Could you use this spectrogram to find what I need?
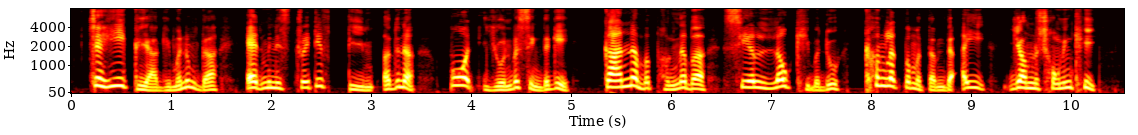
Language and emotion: Manipuri, angry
